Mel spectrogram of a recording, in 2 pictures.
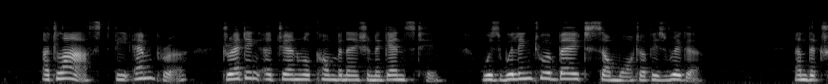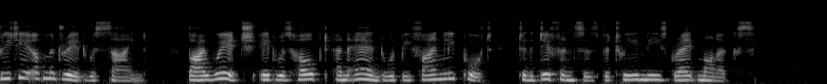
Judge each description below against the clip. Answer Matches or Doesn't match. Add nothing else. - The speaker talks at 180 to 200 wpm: Doesn't match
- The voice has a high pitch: Matches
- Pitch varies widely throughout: Doesn't match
